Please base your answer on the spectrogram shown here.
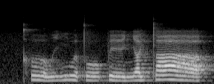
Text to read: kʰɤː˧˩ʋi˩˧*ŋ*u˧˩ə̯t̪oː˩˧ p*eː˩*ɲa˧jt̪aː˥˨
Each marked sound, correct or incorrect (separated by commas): correct, correct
